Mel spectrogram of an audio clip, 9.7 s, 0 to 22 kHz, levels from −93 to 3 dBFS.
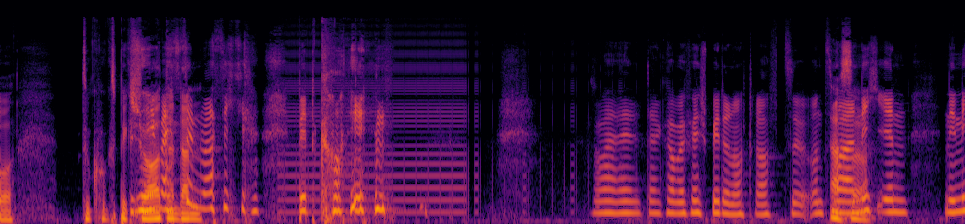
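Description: Speech runs through the clip, and from 2.77 s to 4.66 s a GSM phone buzz sits under it. It is a hard, raspy tone at 217 Hz, full of harmonics. It stays steady, about 20 dB below the speech, and has nothing to do with what is said. A 2G phone in a call nearby is the cause. It transmits in radio bursts 217 times a second. Something in the audio circuit rectifies those pulses into sound. At 4.68 s the buzz gives way to GSM signalling bursts, which last until 6.96 s. Now the interference is broken up. It comes as even ticks with a longer 217 Hz buzz twice a second. It is quieter, roughly 25 dB down. The phone is still in the call, but its user has gone silent. It then sends only short groups of bursts, and the circuit rectifies each group.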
